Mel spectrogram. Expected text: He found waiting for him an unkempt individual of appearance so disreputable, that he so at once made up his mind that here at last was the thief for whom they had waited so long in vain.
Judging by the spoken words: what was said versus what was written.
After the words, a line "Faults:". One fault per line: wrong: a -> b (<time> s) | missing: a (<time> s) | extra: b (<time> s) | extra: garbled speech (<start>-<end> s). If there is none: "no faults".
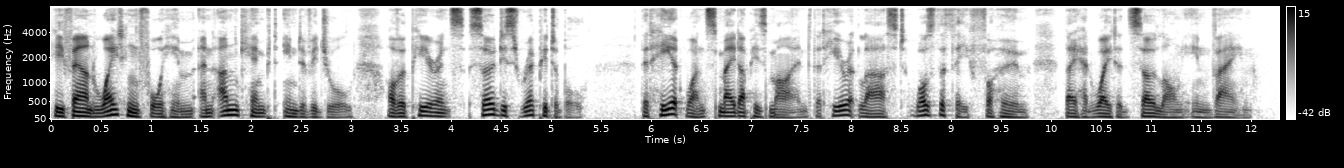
He found waiting for him an unkempt individual of appearance so disreputable, that he at once made up his mind that here at last was the thief for whom they had waited so long in vain.
Faults:
missing: so (6.2 s)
